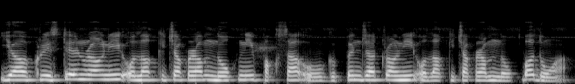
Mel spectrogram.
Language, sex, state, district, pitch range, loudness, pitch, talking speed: Garo, male, Meghalaya, South Garo Hills, 185-210 Hz, -13 LUFS, 200 Hz, 105 wpm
